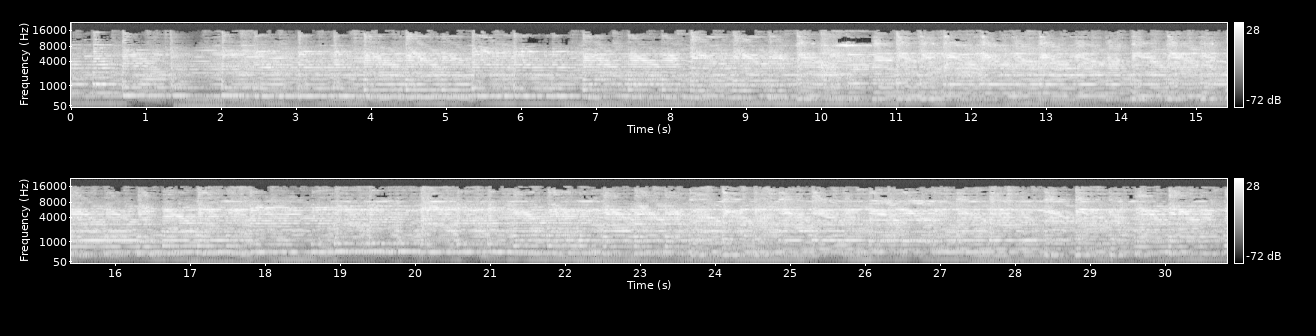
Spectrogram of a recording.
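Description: Sitar music: plucked melody ringing over a sustained drone, with a low bass note that comes and goes every few seconds.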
